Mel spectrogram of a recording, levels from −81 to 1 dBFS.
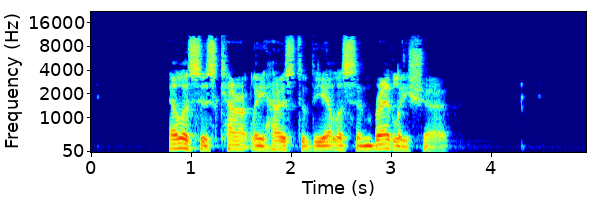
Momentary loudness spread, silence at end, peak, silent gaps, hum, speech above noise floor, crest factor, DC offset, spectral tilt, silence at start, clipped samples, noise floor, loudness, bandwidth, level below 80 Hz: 9 LU; 1.4 s; -2 dBFS; none; none; 61 dB; 18 dB; under 0.1%; -4 dB/octave; 0.8 s; under 0.1%; -80 dBFS; -18 LUFS; 11.5 kHz; -50 dBFS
